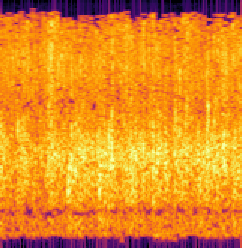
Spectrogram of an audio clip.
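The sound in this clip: An audience claps together at a church service, a steady and fairly faint wash of clapping with no pauses.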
